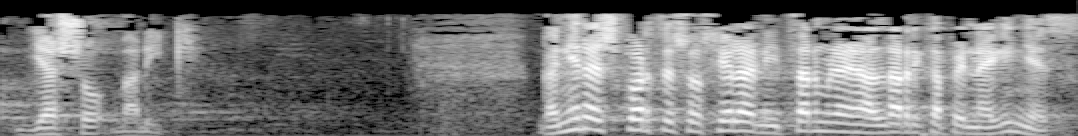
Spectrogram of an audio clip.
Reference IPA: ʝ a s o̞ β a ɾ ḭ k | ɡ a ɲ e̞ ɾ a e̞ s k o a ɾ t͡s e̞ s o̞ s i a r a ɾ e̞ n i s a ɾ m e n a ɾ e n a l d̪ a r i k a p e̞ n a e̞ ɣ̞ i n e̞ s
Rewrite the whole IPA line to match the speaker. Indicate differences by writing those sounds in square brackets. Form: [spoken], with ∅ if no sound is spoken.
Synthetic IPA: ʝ a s o̞ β a ɾ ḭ k | ɡ a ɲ e̞ ɾ a e̞ s k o a ɾ t͡s e̞ s o̞ s i a [l] a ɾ e̞ n i [t͡s] a ɾ m e n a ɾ e n a l d̪ a r i k a p e̞ n a e̞ ɣ̞ i [ɲ] e̞ s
